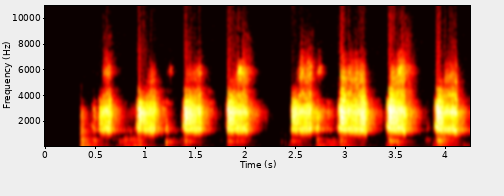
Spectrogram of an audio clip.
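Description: A Ferruginous duck gives eight short, harsh, rasping notes at about two per second, each a grating 'kerr'; nothing else is heard.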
